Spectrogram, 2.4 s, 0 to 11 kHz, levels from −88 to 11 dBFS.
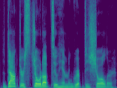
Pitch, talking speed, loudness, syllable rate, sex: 160 Hz, 255 wpm, -19 LUFS, 6.3 syllables/s, female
